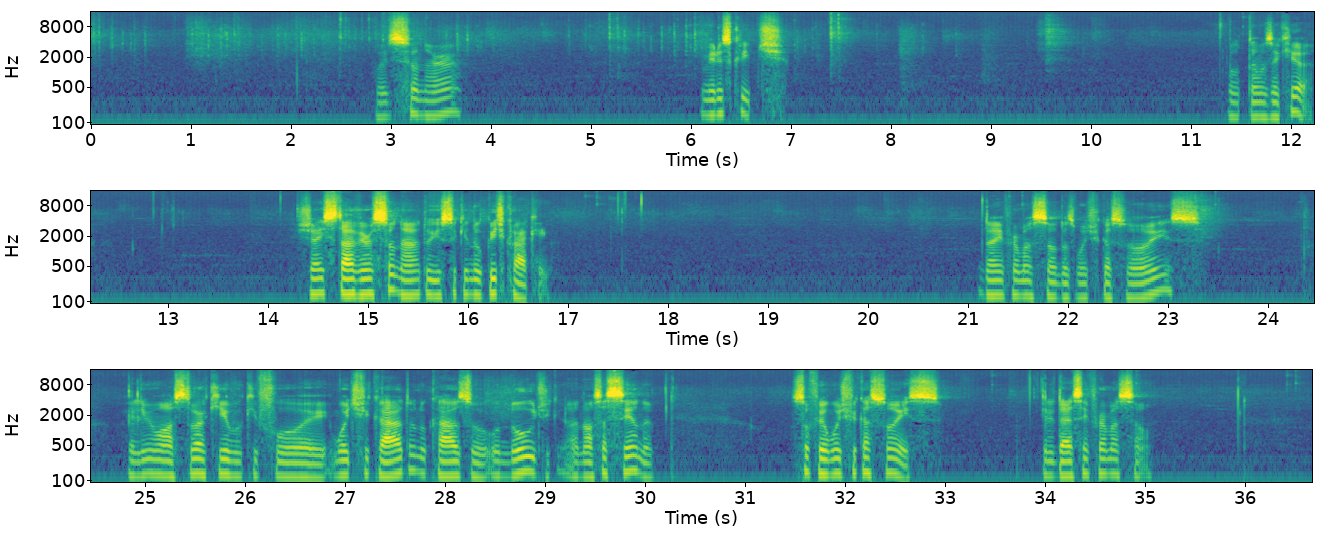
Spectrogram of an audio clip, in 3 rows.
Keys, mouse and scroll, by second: 0.0-7.1 typing, 7.4 shift+Return, 11.5 click, 17.1 click, 23.3 click, 33.5 click, 34.5 click, 36.5 click.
